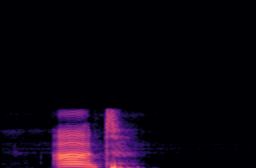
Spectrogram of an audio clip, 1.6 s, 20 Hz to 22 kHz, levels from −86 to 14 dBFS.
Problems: none marked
